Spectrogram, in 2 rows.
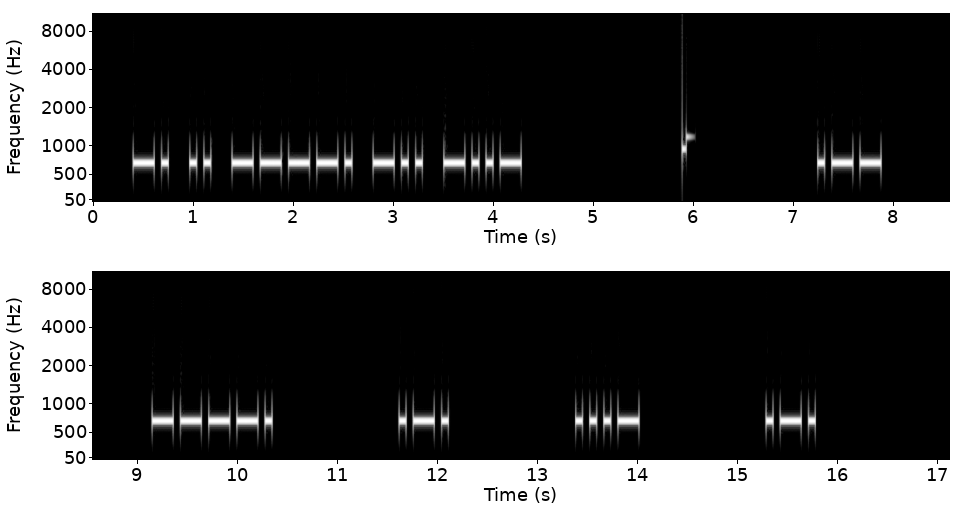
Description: Morse code, heard as a keyed tone, about 17 wpm, spaced as for 9 wpm, 700 Hz. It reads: NI9DX W9RVR
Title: USA Call Signs - 5 Characters - 6x Character Spacing - 17wpm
